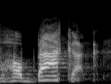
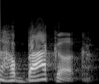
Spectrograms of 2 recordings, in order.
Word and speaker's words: Habakkuk: background and some context the prophet habakkuk or habakkuk I've heard it pronounced that way they were wrong habakkuk is right that's the way that's the way I'm gonna pronounce it he prophesied during the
